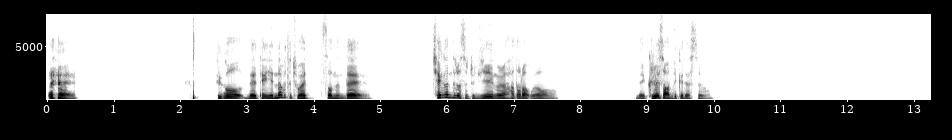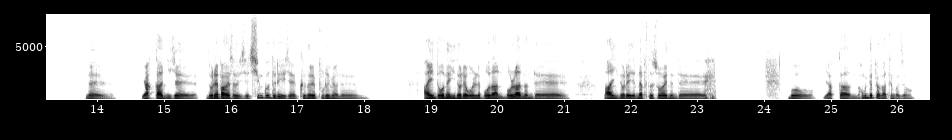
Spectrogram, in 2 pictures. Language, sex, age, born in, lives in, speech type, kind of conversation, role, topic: Korean, male, 20-24, South Korea, South Korea, conversation, unstructured, none, 음악은 기분에 어떤 영향을 주나요?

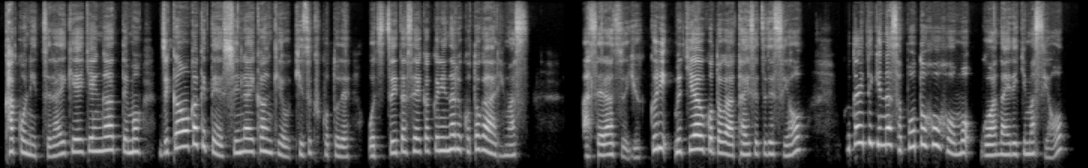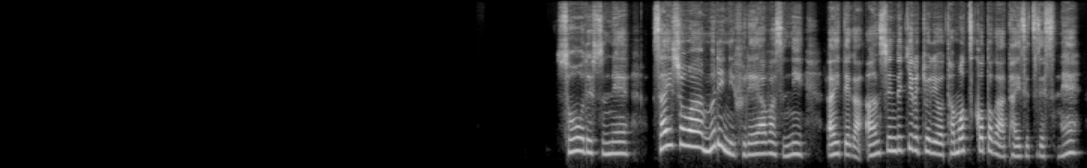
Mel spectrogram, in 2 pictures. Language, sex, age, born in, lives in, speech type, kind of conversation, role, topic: Japanese, female, 40-44, Japan, Japan, read, expert-assistant, expert, 「人気の犬種や猫種は本当に性格がいい」とよく聞きますが、それは事実でしょうか？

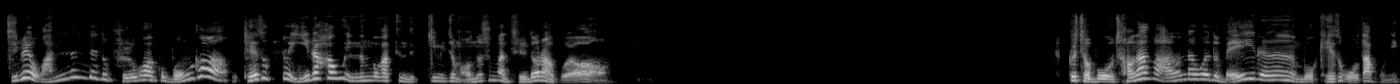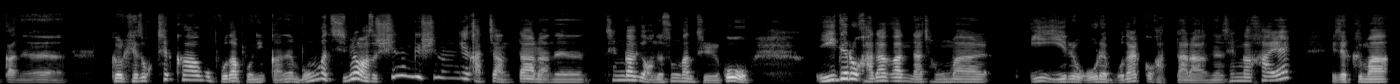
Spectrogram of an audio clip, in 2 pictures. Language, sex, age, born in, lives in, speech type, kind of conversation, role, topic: Korean, male, 25-29, South Korea, Japan, conversation, podcast, guest, 업무 시간과 개인 시간의 경계를 어떻게 지키시나요?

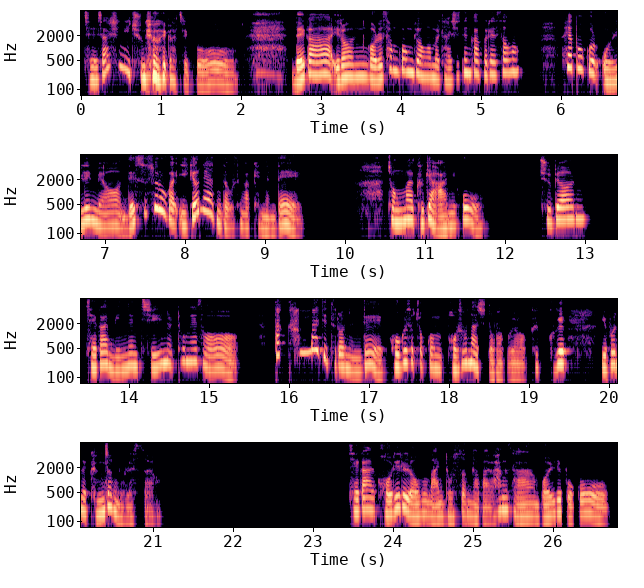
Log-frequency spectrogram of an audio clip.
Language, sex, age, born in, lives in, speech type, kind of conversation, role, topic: Korean, female, 40-44, South Korea, South Korea, conversation, podcast, guest, 자기 확신을 잃었을 때 어떻게 다시 회복할 수 있을까요?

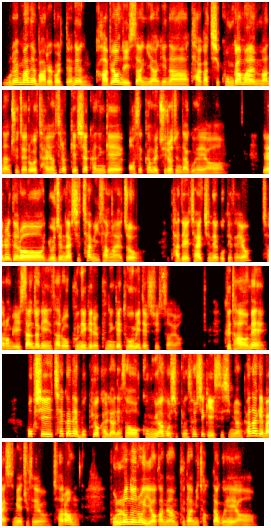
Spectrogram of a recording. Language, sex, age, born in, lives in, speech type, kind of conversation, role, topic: Korean, male, 40-44, South Korea, South Korea, read, expert-assistant, expert, 바쁜 일상 속에서 개인 목표를 꾸준히 실천하려면 어떻게 해야 할까요?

